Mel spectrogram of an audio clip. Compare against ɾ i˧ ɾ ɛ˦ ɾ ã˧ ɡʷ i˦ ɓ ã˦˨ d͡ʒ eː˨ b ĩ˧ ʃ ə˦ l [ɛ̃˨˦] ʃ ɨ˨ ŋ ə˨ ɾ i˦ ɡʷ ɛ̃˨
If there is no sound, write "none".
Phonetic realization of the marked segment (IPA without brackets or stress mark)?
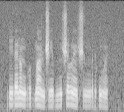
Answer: ɛ̃˨˦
